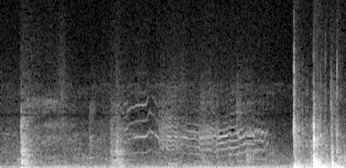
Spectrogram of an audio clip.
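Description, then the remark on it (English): A door swings with a faint creak and shuts with a solid thud near the end, after a couple of softer knocks and rustles, as a man enters a master bedroom and closes the door behind him. “He stands in the doorway for a moment, then closes the door behind him.”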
